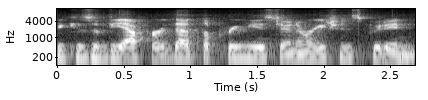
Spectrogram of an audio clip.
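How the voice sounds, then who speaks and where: A woman speaks with a bright, sharp tone at a fairly low pitch. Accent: Dutch. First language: Dutch. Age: 30s. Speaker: conference host and interviewer. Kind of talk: conference interview.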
